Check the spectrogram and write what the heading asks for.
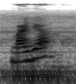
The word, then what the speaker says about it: mahaia: in the other one, as the H is mute and it's not pronounced, it's as if there wasn't anything. So maya, you pronounce two eyes, yay, maya.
